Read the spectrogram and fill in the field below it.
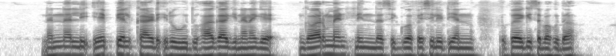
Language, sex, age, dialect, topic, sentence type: Kannada, male, 18-24, Coastal/Dakshin, banking, question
